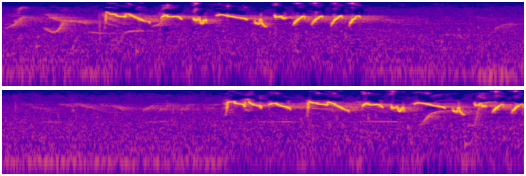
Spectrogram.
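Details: Two bursts of 'nembak ziperrr' song from a Bustomi-type pleci white-eye: each a high twisting phrase ending in a short rapid stutter, separated by about two seconds of quiet hiss.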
